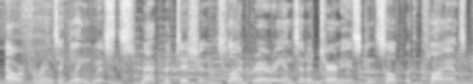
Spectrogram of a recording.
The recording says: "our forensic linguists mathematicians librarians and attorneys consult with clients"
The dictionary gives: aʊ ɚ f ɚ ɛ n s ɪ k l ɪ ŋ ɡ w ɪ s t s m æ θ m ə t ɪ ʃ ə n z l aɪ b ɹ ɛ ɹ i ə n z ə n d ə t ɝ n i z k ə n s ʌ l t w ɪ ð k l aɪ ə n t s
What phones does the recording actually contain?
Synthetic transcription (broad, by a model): aʊ ɚ f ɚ ɛ n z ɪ k l ɪ ŋ ɡ w ɪ s t s m æ θ m ə t ɪ ʃ ə n z l aɪ b ɹ ɛ ɹ i ə n z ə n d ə t ɝ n i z k ə n s ʌ l t w ɪ ð k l aɪ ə n t s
